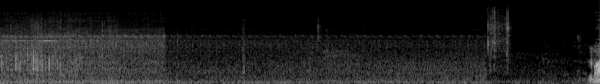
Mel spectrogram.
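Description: A TV drama's scene background: a steady low rumble with faint hiss. It breaks off with a short click about five seconds in, then drops to near silence.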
